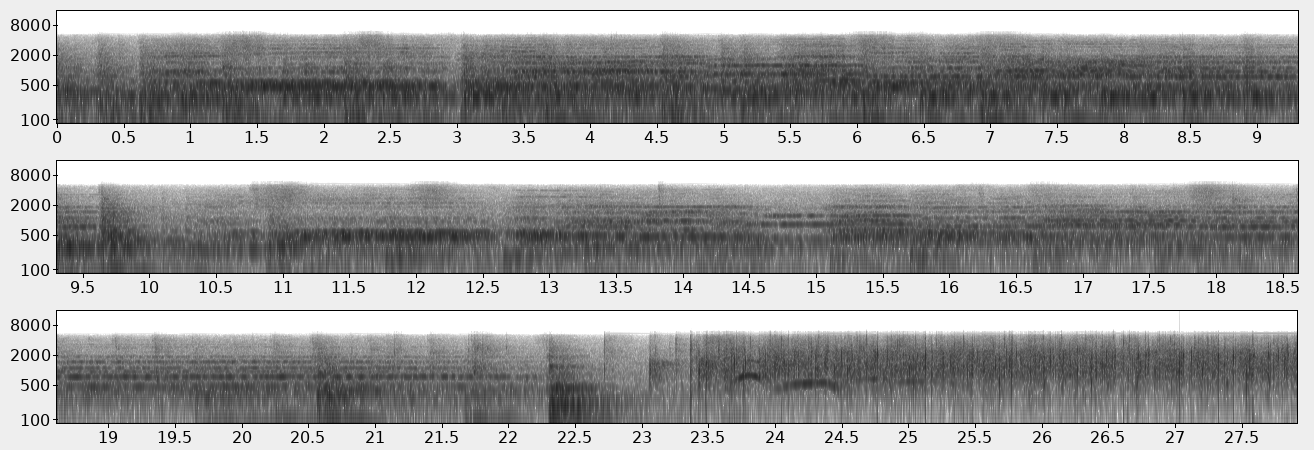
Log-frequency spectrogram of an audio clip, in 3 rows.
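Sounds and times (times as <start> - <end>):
children's choir singing: 0.0 - 22.7
audience applause: 23.0 - 27.9.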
